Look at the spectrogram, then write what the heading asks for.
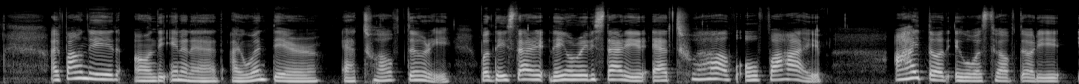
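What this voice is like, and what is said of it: Korean accent. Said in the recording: “reduce my accent, Korean accent, as you noticed already”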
